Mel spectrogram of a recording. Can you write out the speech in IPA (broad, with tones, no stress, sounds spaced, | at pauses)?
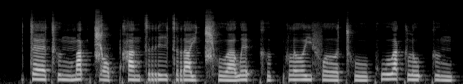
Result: t ɛː˧ tʰ ɯ˨˩ ŋ m a˥˩ k̚ t͡ɕ ɔː˨˩ p̚ kʰ a˧ n t r iː˧ t r a˧ j t͡ɕʰ u˩˦ a̯ w e˥˩ ʔ kʰ ɯ˨˩ k̚ pʰ l ɤː˥˩ j f ɤː˧ tʰ uː˨˩ kʰ w u˥˩ a̯ k l u˦˥ ʔ k ɯ˧ ŋ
